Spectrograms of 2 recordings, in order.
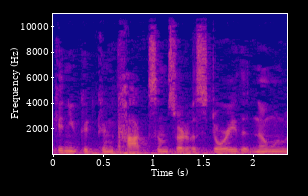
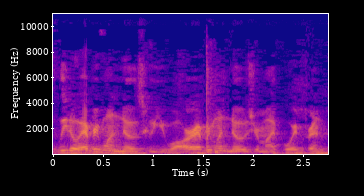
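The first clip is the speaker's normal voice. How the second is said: loud, insistent read-aloud; punched-up reading of an urgent message; emphatic reading; 2 semitones higher, 8 dB louder than usual. Retold or imitated. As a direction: read her text out forcefully. Reads girl's frantic texts aloud.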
